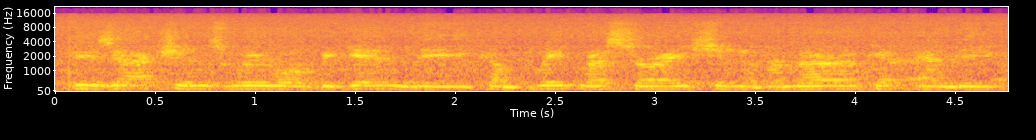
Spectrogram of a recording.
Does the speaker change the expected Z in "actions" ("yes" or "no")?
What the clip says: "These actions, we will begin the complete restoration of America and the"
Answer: no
